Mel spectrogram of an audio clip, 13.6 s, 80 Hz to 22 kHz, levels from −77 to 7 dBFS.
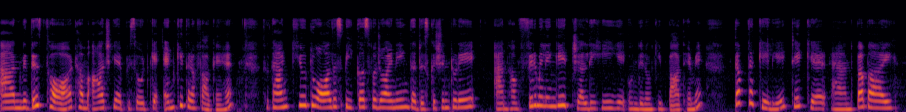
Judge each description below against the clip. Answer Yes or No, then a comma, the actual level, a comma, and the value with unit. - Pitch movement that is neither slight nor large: Yes, average, 4.2 semitones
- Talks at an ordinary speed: No, fast, 215 wpm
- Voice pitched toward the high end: Yes, high, 240 Hz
